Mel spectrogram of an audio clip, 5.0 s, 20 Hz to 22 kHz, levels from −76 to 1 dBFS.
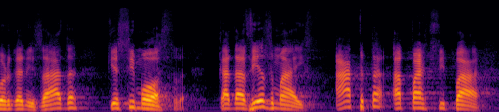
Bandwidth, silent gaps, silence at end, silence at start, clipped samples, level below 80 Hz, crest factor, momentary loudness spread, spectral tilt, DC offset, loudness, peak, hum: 15.5 kHz; none; 0.15 s; 0 s; under 0.1%; -60 dBFS; 18 dB; 9 LU; -7 dB/octave; under 0.1%; -20 LUFS; -2 dBFS; none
